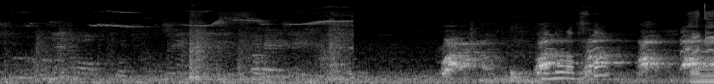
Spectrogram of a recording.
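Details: Maltese named Duyu at a dog cafe, barking in a run of sharp yaps in the second half, several in quick succession, after a quieter stretch with human speech and background chatter.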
